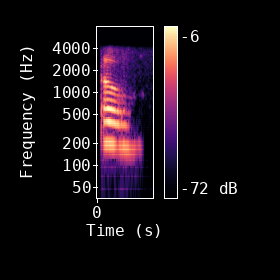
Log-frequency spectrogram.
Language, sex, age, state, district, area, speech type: Bodo, female, 18-30, Assam, Kokrajhar, urban, conversation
